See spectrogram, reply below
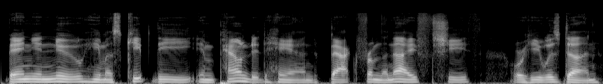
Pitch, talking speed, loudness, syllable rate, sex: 110 Hz, 170 wpm, -18 LUFS, 3.7 syllables/s, male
